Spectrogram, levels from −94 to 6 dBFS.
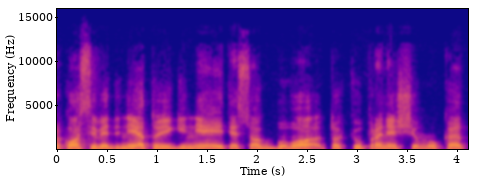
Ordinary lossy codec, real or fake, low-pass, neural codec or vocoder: Opus, 64 kbps; fake; 14.4 kHz; vocoder, 48 kHz, 128 mel bands, Vocos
